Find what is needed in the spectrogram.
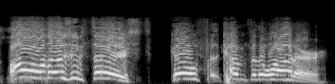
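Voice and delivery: slow, high, loud proclaiming call. Retold or imitated. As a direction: stretch it out like a crier in the street. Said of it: "it's like".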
